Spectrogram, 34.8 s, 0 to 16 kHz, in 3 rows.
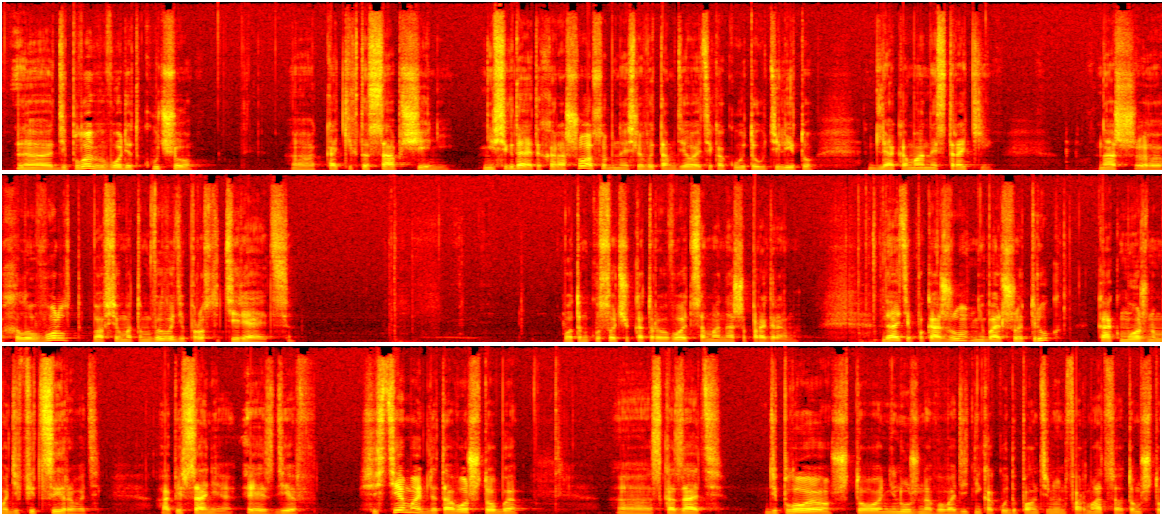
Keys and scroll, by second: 13.2 ctrl+w, 13.5 ctrl+w, 13.9 ctrl+w, 19.9-21.0 typing, 21.7 ctrl+l, 22.9 Return.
